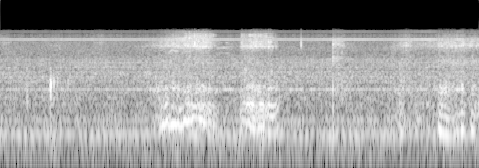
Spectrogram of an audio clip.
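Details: Sleeping dogs snoring: short, rough, snorting breaths over a steady background hum.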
